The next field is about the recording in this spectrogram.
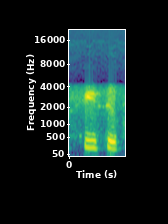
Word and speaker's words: Sisu: So let me talk about the word Sisu for a minute, because it may or may not be familiar to people listening. So Sisu is spelled S-I-S-U. It's actually a Finnish concept.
